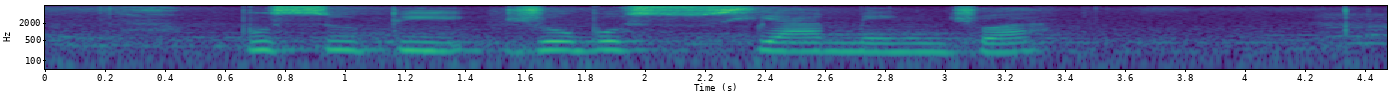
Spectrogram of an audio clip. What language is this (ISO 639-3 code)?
tsn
